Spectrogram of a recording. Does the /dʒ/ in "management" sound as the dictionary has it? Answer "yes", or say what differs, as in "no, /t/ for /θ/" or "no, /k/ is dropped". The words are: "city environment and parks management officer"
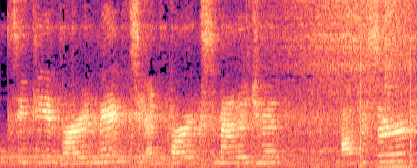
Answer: yes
